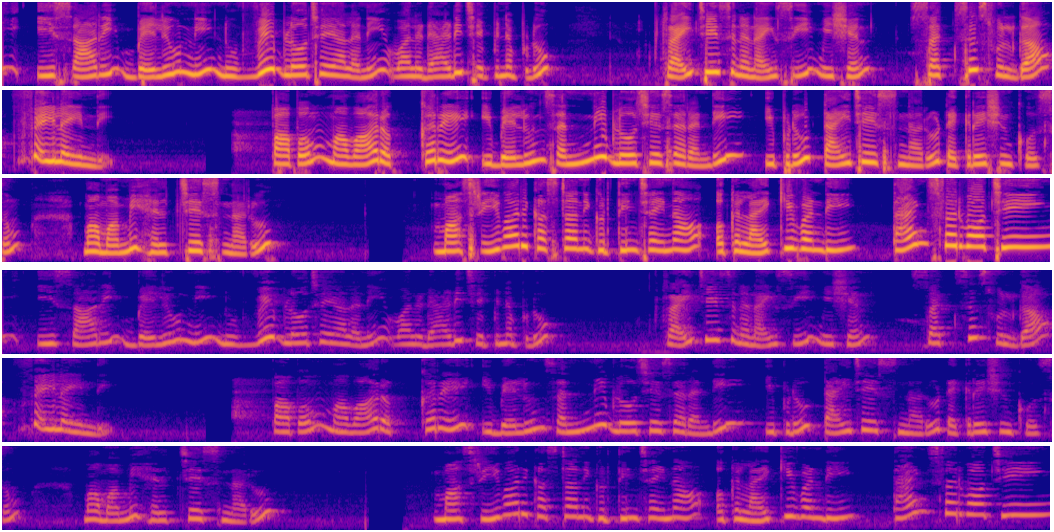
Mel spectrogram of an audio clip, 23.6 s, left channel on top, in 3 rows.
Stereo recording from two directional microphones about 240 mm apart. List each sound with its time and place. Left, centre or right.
0.0 s a woman's voice: left
9.8 s a woman's voice: left
18.9 s a woman's voice: left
